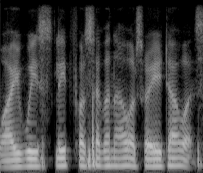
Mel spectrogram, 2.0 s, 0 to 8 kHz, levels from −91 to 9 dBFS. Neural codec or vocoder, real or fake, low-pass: none; real; 7.2 kHz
